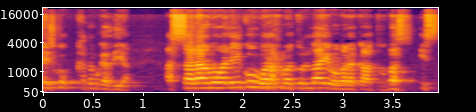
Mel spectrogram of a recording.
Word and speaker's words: السلام علیکم: تو واجب ادا ہوگا۔ سلام اور جواب سلام کا صحیح تلفظ یاد کر لیجئے، پہلے میں کہتا ہوں پھر آپ دہرائیں گے، کہیے السلام علیکم، اور صحیح جواب کا طریقہ ہے وعلیکم السلام۔ اللہ پاک ہم سب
